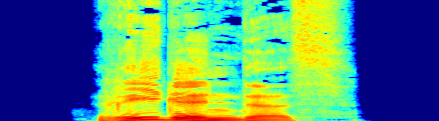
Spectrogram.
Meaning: strong/mixed nominative/accusative neuter singular of regelnd
- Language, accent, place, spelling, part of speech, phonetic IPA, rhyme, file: German, Germany, Berlin, regelndes, adjective, [ˈʁeːɡl̩ndəs], -eːɡl̩ndəs, De-regelndes.ogg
